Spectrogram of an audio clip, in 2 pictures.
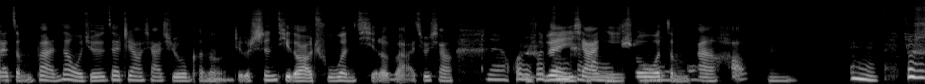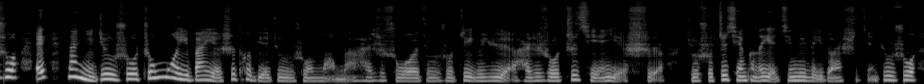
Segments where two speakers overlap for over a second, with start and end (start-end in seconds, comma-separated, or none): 5.2-7.1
